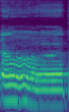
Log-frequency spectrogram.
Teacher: انگتھا کے نون میں اخفا ہوگا، نون کی آواز کو ناک میں چھپا کر پڑھیں گے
